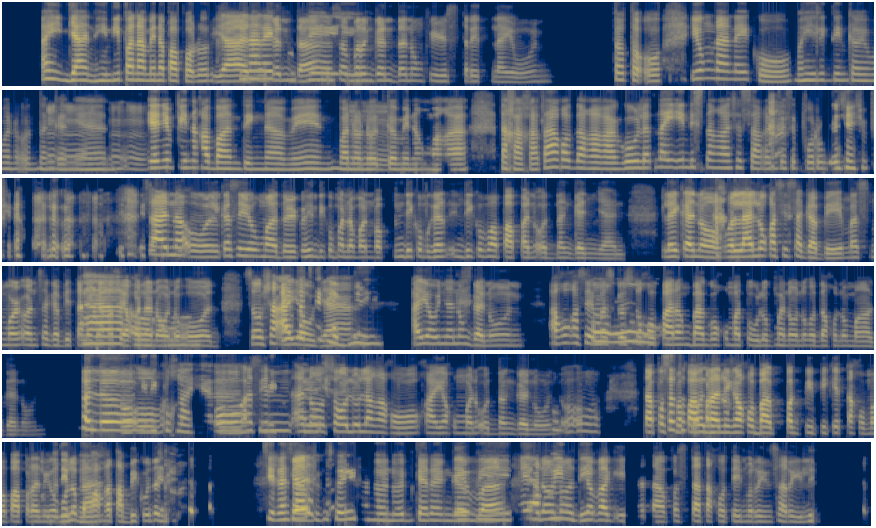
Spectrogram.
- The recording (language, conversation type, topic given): Filipino, unstructured, Paano mo pinipili ang mga palabas na gusto mong panoorin?
- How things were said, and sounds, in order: laughing while speaking: "ganiyan yung pinapanood namin"; chuckle; laugh; laugh; laughing while speaking: "yan"; unintelligible speech; laugh; laughing while speaking: "Ganun"; laughing while speaking: "sarili mo"; laugh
